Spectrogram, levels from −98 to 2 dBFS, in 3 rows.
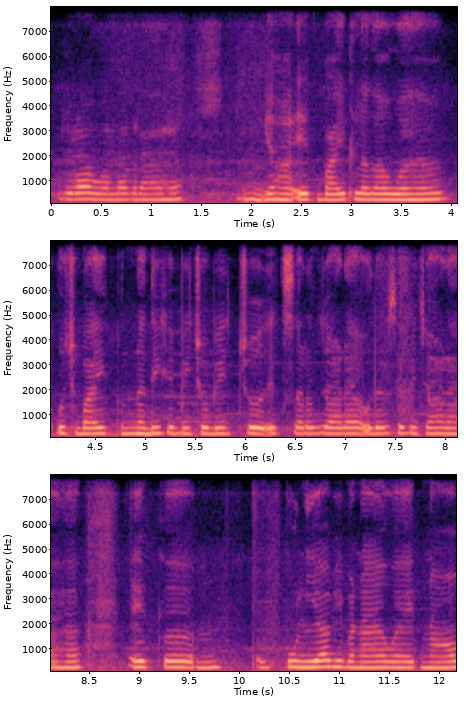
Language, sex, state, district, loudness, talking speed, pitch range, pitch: Hindi, female, Bihar, Muzaffarpur, -18 LUFS, 180 wpm, 235-245 Hz, 240 Hz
